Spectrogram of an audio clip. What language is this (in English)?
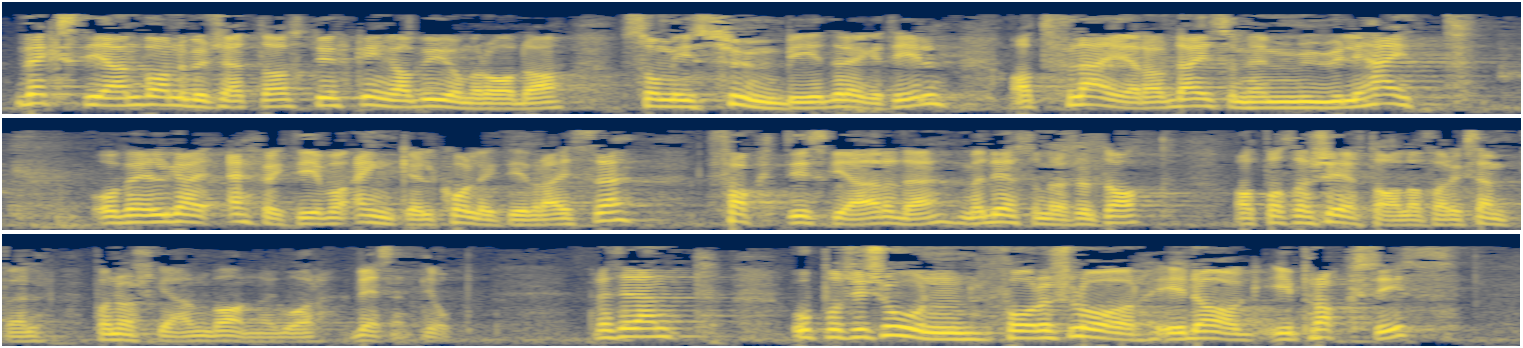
Norwegian Nynorsk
